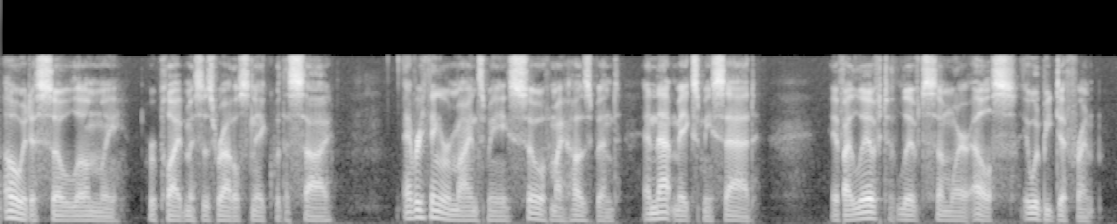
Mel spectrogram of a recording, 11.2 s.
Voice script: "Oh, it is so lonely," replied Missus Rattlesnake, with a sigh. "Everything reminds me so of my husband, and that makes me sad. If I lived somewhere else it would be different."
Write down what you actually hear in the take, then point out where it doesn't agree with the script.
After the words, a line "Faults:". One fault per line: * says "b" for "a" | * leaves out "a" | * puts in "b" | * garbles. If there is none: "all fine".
"Oh, it is so lonely," replied Missus Rattlesnake, with a sigh. "Everything reminds me so of my husband, and that makes me sad. If I lived lived somewhere else it would be different."
Faults:
* puts in "lived"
